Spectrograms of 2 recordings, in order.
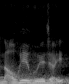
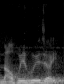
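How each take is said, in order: Both takes have the same delivery.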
